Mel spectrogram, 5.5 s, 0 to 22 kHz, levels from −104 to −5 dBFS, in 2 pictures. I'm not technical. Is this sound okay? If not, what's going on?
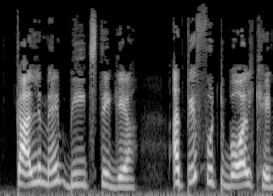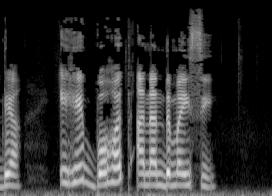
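Yes, this sound is okay; there's nothing going on with it that needs fixing.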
